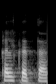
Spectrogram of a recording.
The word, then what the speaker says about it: कोलकाता: 2001 तक कलकत्ता का आधिकारिक नाम कलकत्ता ही था। इसके बाद बंगाली उच्चारण से मेल खाने के लिए इसका नाम कोलकाता विस्तृत किया गया।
